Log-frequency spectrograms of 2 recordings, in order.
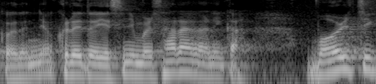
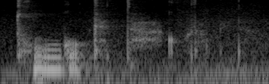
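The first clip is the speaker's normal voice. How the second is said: very soft, breath-only whisper; solemn hush; 4 semitones higher, 14 dB quieter than usual. Real, not acted. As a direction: let the words sink into a whisper. Preacher hushed at Peter's weeping. (숨죽여 속삭이듯)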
